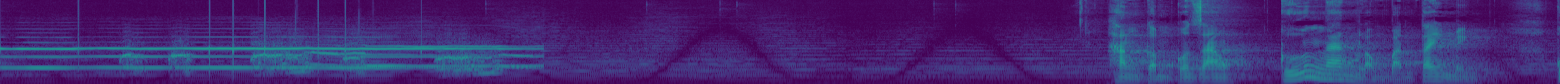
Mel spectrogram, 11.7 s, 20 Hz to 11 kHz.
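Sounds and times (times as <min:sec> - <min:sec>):
steady tonal drone: 0:00.0 - 0:08.2
dog-like zombie creature howling eerily: 0:00.7 - 0:04.1
speech: 0:08.4 - 0:11.6.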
